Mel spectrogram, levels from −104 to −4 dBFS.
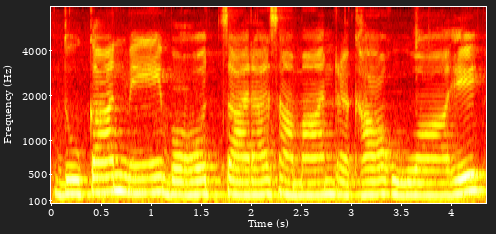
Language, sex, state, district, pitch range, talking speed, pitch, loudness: Hindi, female, Madhya Pradesh, Dhar, 190-210 Hz, 110 wpm, 200 Hz, -16 LUFS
